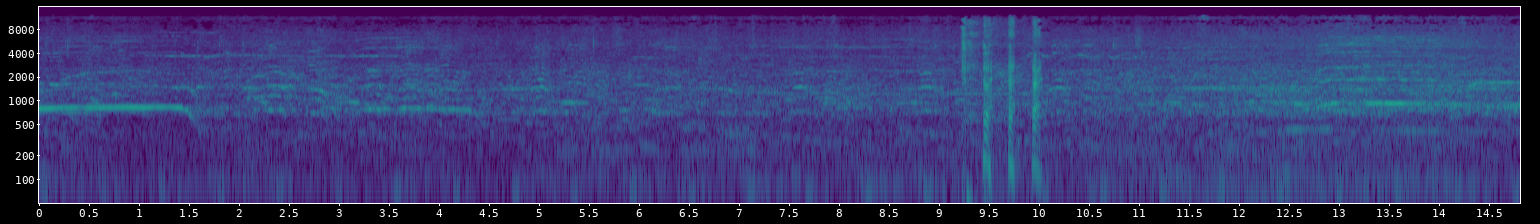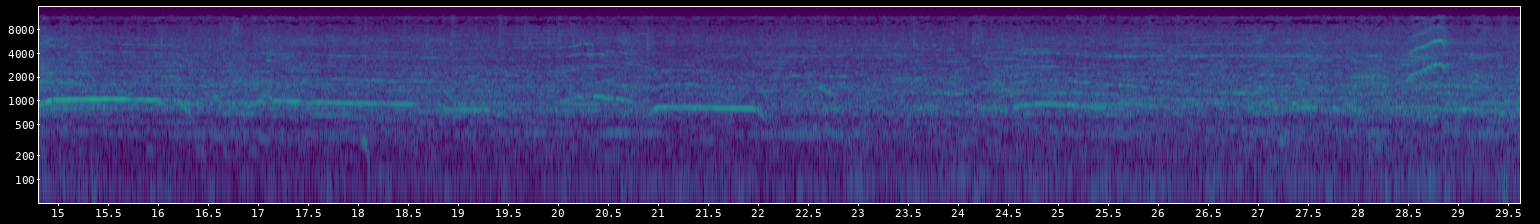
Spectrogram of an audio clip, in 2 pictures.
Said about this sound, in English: He tried going to a football game in Iowa, Iowa versus Iowa State. This is college football. And he was brutally, brutally booed. There are cheers as well, I won't lie. But there are a lot of boos there.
